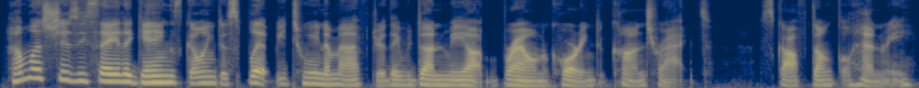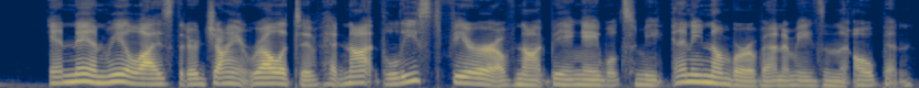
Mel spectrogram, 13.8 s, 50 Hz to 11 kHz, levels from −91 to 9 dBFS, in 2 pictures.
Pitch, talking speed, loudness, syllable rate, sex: 165 Hz, 215 wpm, -22 LUFS, 5.4 syllables/s, female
